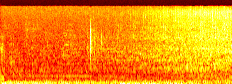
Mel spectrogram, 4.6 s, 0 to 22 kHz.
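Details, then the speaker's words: 2001/2002 Subaru Legacy BE5 Blitzen twin-turbo EJ20 boxer, 5-speed, 98,000 km, aftermarket exhaust, engine warm, heard at the exhaust: smooth, even, deep idle rumble with no knocks or misses; back bumper rattles slightly; normal idle. "back bumpers rattling a little bit as if you hold it here it stops rattling so you can hear that nice boxer Rumble"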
